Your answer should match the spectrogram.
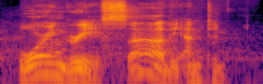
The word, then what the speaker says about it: Antigonid: Ah, the Antigonid. I always thought it was like Antigonian or something, but when you hear it on the documentaries, they pronounce it so much more smoothly than we ever could.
